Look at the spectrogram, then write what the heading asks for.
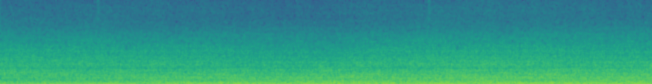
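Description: Ambience by a railway track at night during a graffiti session: a steady, unbroken wash of low rumble and airy hiss at a constant, fairly loud level, with no distinct events and no voices.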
